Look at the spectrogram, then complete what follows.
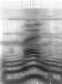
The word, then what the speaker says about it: من: Man hadha al-waladu, not min, man hadha al-waladu.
